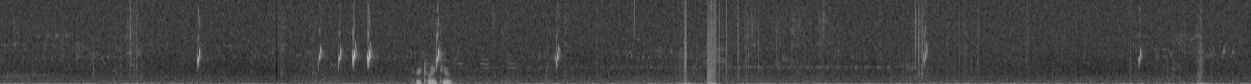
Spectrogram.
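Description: A flock of birds, part of which is caught in a net, calls from the trees in short, high, scattered chirps at irregular intervals, with one louder, harsher descending call partway through, over a steady low background hum.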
